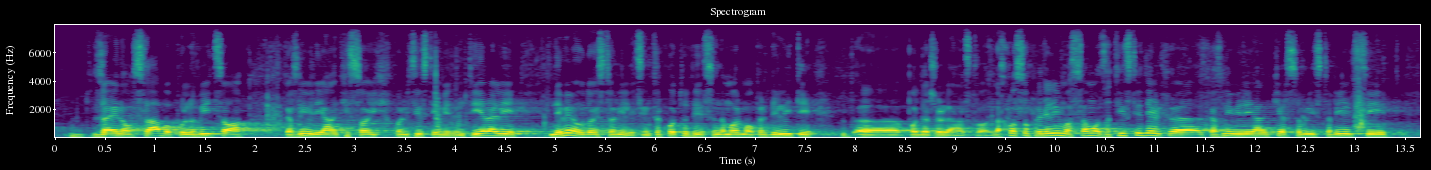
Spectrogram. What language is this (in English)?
Slovenian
